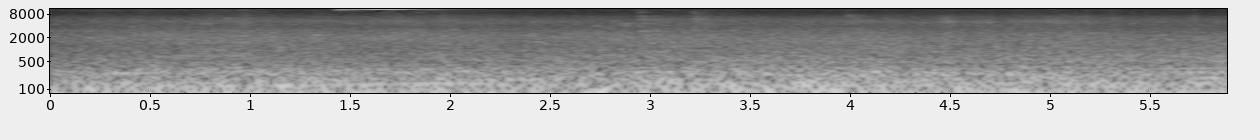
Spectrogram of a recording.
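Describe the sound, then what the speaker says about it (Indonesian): A bus pulls in to a stop with a broad, steady engine and road rumble close by. A brief hiss like an air brake sits among the traffic noise, with no talking. "Ini bus ketiga masuk."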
